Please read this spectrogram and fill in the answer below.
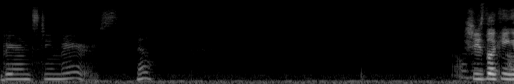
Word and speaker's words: Berenstain: But Berenstain, it's not how well, it's still pronounced Steen either way.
